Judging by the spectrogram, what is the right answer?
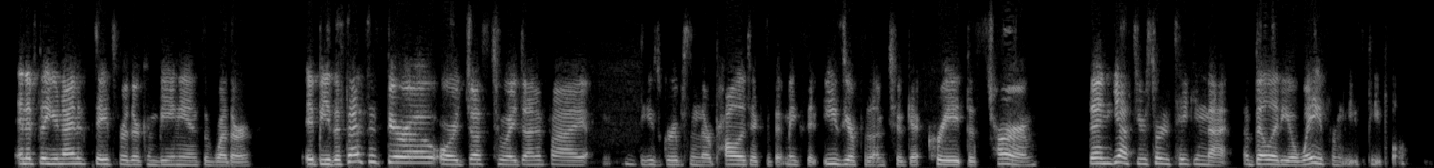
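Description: A woman with an unremarkable speaking voice talks at a medium pitch with ordinary variation. She goes at a fairly quick pace, with big swings in loudness. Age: young. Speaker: podcast producer. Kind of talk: panel discussion.

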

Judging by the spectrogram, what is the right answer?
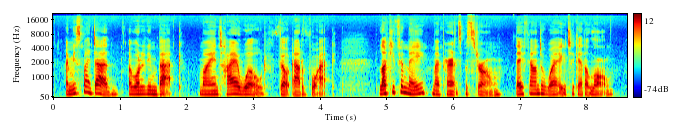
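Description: On a very clean recording with a silent background, a woman with vocal fry speaks at fairly low pitch and a moderate pace with ordinary pitch variation, the sound dry and close with no echo. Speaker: blogcast host and poet. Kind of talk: heartfelt poem reading, rhymed and sincere, after a warm personal intro. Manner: measured, tender, rhythmic delivery with pauses at line ends; slightly shy and self-conscious after the reading.

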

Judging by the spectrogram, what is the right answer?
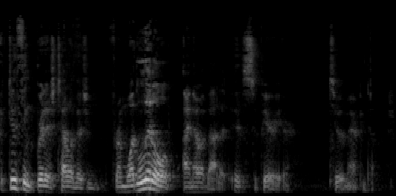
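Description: A man at a fairly quick pace with big swings in loudness. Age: 30s. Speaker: podcast co-host. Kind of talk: casual chat.

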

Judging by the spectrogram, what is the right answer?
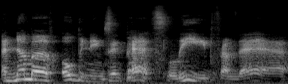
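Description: Putting on a character voice, a man speaks at a moderate pace in a high register.

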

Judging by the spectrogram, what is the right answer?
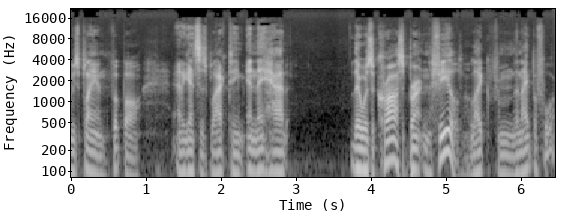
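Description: A moderate pace and ordinary pitch variation in an American accent, on a very clean recording with a silent background. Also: man, very deep, low pitch for a man. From New Jersey and Southern California. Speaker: actor. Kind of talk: casual interview.

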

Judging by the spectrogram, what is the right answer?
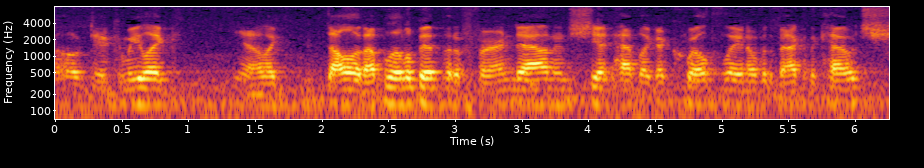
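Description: Somewhat breathy and flat in intonation, the speaker talks at a fairly quick pace with a Canadian accent. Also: man, medium pitch for a man. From Alberta, Canada (Lethbridge). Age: 30s. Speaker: punk band bassist. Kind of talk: casual chat.

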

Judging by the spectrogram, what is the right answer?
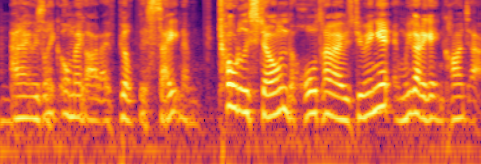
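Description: Very fast speech from a woman, medium in pitch and with ordinary pitch variation. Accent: Western Canadian. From Alberta, Canada. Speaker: radio station volunteer coordinator. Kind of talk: interview. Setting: studio.

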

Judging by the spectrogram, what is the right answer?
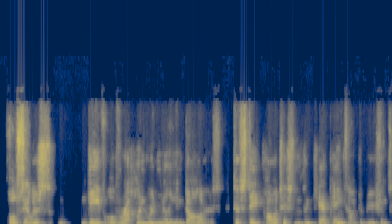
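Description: A man speaks at a moderate pace with vocal fry. His pitch swings very widely. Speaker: wine writer and advocate. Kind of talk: interview answers.

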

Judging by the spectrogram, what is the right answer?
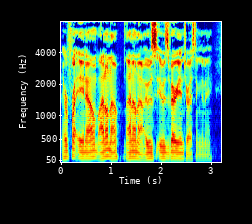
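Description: Animated in tone, a man speaks at a medium pitch with lively intonation on a very clean recording with a silent background. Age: 30s. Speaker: podcast host. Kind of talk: casual chat. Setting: studio.

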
